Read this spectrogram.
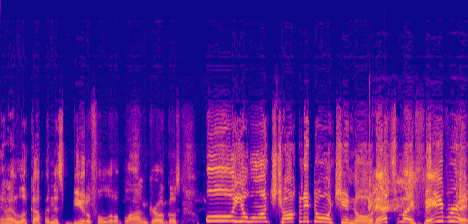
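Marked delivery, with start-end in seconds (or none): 3.1-7.0 put-on Upper Michigan accent. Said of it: "least sexy accent in the world".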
